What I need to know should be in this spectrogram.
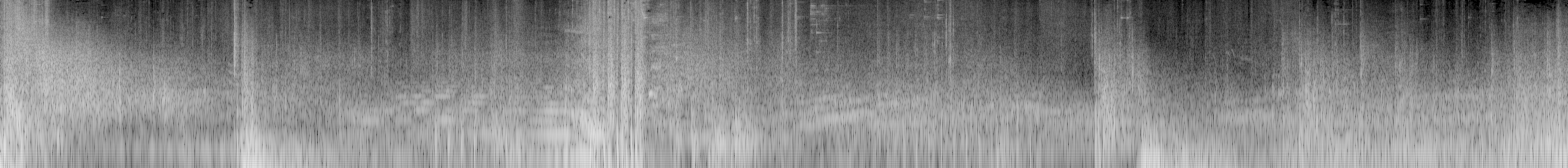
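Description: Footsteps run over ground and grass.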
